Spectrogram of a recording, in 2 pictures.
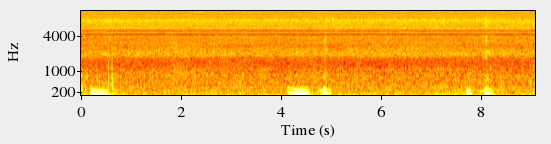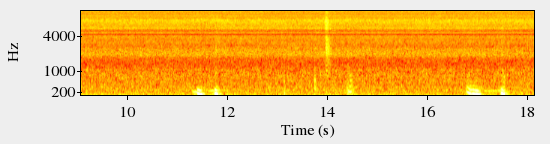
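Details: A male domestic cat snoring indoors: five low, soft, rumbling snores, each a quick double puff, spaced roughly three to five seconds apart over a quiet room background.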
